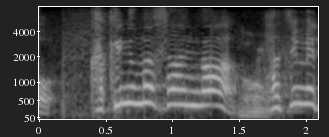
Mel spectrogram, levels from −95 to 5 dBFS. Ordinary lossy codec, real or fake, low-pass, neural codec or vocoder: Opus, 16 kbps; fake; 7.2 kHz; codec, 16 kHz, 6 kbps, DAC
